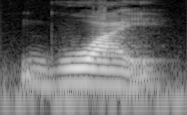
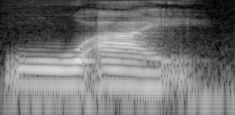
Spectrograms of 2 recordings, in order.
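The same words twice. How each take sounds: First: "why" said as "gwai" with a hard G; wrong G sound. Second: "Why" starts on a U glide, "uai", no G; correct English W. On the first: Teacher shows the common mistake: "why" as gwai. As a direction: put a G before "why". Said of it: "a menudo se pronuncia why". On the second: Teacher models the right "Why", U glide. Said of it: "Imagínate que está la U". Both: Shown as a demonstration.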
